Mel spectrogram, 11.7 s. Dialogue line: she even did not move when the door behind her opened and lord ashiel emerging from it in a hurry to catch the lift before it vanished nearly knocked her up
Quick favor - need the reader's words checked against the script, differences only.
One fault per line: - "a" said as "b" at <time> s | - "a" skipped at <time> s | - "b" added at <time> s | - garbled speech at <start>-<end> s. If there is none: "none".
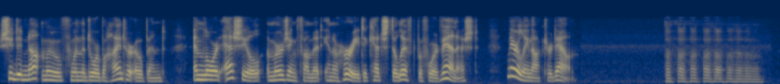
- "even" skipped at 0.2 s
- "up" said as "down" at 8.3 s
